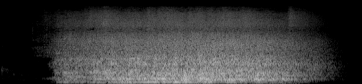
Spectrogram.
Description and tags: Garbage Can Dragged on Tile
Large plastic garbage can being dragged across tile in a public bathroom.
